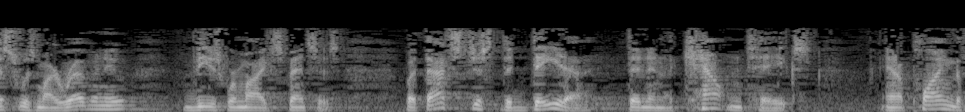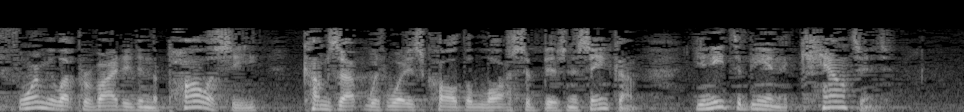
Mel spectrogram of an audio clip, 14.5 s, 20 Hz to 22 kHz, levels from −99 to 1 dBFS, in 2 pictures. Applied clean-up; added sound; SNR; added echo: none; none; none; none.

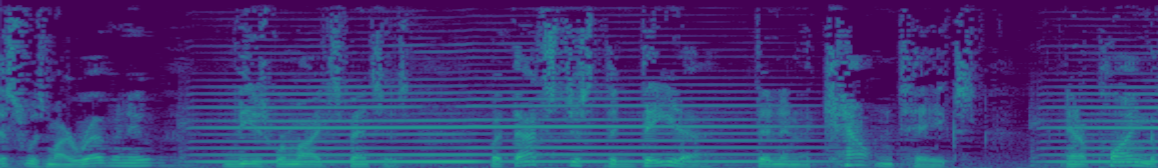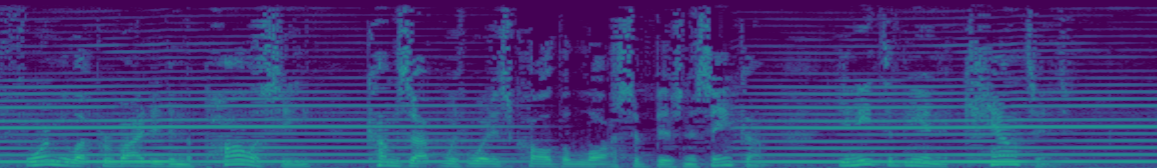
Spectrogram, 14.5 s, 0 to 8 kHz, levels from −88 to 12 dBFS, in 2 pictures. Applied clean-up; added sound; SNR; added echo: none; Bowed string instrument; 1 dB; none.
